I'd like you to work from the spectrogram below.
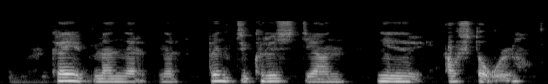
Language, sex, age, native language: Icelandic, male, 12, Filipino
